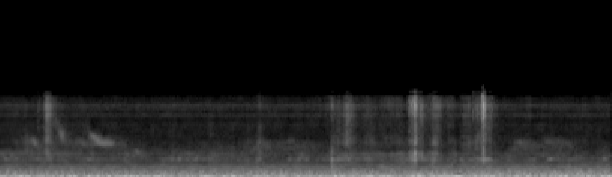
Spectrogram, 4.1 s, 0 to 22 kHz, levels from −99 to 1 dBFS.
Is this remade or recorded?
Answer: remade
